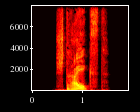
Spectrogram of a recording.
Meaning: second-person singular present of streiken
- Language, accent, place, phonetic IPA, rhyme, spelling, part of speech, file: German, Germany, Berlin, [ʃtʁaɪ̯kst], -aɪ̯kst, streikst, verb, De-streikst.ogg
